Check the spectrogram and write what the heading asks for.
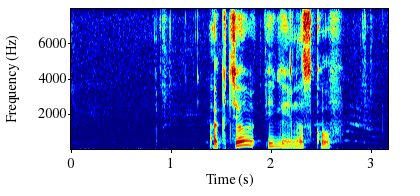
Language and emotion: Russian, neutral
